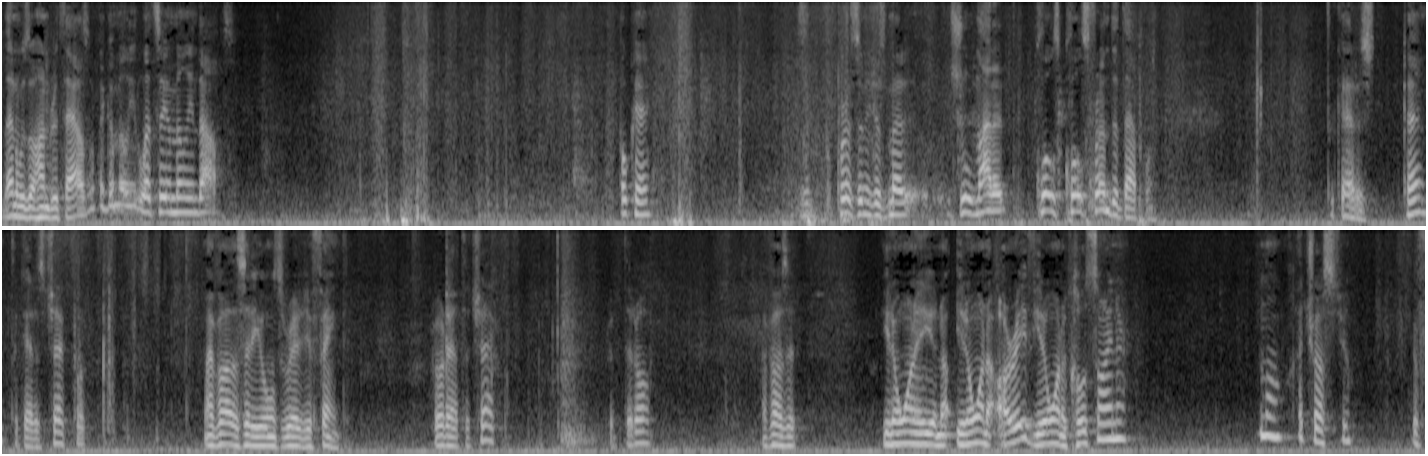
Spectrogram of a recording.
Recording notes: Shiur recorded in Yeshivas Ohr Reuven, Monsey, NY.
